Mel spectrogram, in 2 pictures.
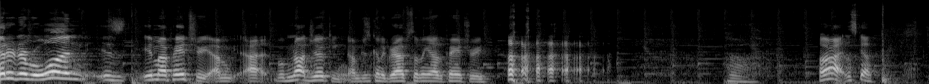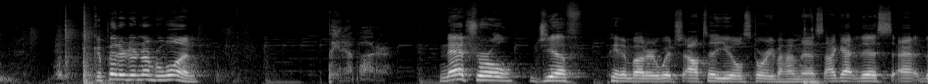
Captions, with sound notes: I'm not joking. I'm just gonna grab something out of the pantry. (laughing) (sighing) All right, let's go. Competitor number one. Peanut butter. Natural Jif peanut butter, which I'll tell you a little story behind this. I got this at the grocery store two weeks ago.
